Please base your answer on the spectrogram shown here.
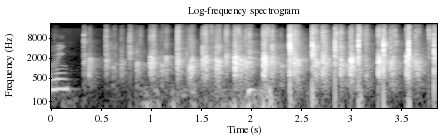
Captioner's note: applause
